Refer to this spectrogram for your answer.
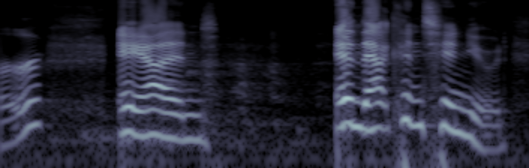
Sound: laughter

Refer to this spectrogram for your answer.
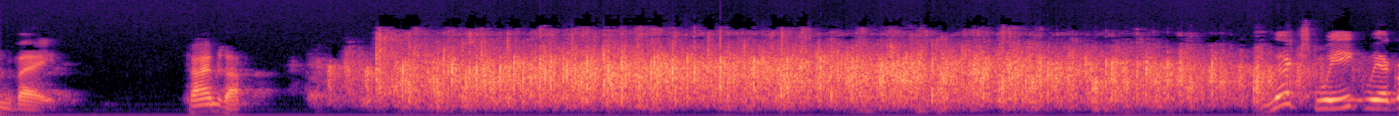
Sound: applause

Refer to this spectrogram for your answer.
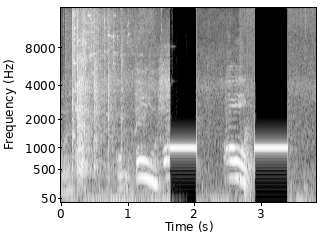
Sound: beep

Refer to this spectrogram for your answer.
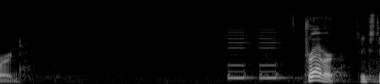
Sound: buzzer beeps

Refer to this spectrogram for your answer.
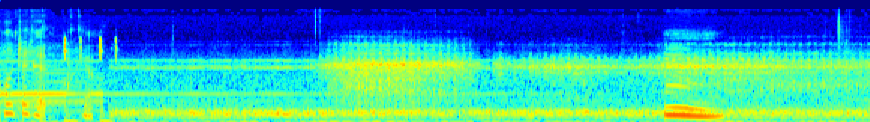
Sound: creepy gnome breathing

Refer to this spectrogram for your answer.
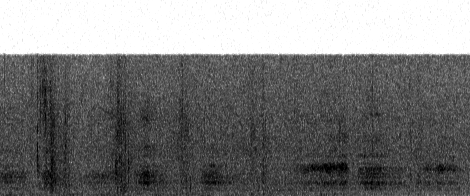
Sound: footsteps

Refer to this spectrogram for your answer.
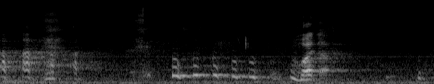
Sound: laughing

